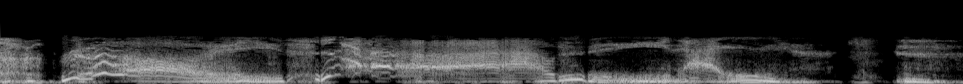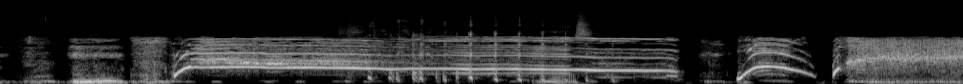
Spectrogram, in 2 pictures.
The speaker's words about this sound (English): We got a scream on the line right now? We got two sitting in the inbox. Let's crack one open. All right. This is the first scream mail for tonight.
